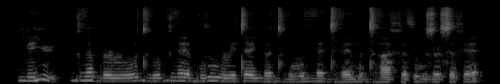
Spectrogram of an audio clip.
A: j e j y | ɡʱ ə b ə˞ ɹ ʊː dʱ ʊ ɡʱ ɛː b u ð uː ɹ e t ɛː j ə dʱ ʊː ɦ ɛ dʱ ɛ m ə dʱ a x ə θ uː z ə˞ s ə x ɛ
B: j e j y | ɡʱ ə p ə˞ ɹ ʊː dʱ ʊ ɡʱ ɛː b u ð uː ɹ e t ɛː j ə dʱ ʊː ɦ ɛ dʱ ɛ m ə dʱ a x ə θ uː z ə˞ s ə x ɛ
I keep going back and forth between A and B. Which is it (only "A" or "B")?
A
